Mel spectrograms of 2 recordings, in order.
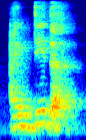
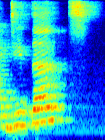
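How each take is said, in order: First: "didn't" ending on N, T swallowed; silent final T. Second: "didn't" with the final T released; full final T. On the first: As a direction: let "didn't" stop at "didn". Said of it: "esse T vai sumir". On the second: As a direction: sound out the T at the end of "didn't". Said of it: "Ao invés de eu falar". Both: Shown as a demonstration.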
